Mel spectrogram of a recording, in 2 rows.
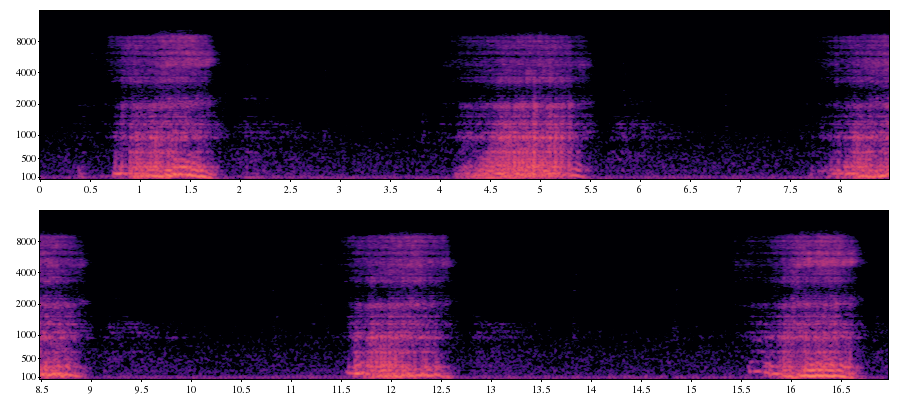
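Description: Steady rhythmic snoring, about 16 rough low snores a minute with quiet pauses between them.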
